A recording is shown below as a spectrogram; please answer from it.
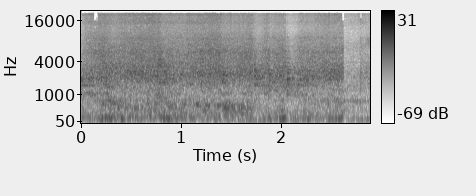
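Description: Small onions are tempered with dried red chillies and cumin in a large cooking pot for a big batch of sambar rice, producing a loud continuous hiss and roar of hot oil that drops slightly near the end.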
